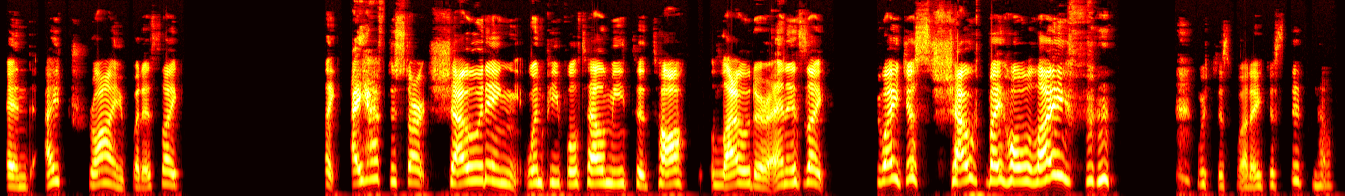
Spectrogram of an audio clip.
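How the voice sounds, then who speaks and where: A woman streamer chatting on a call, soft-spoken and laughing often. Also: fairly high pitch, takes it slowly, dry recording, studio quality. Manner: giggly, laughs often, speaks softly. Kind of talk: casual livestream chat on a call.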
